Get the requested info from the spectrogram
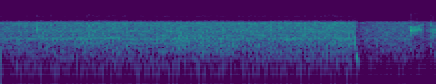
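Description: Steady hiss of an open radio voice channel with no one speaking. Near the end it breaks off with a click and a quick falling tone.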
